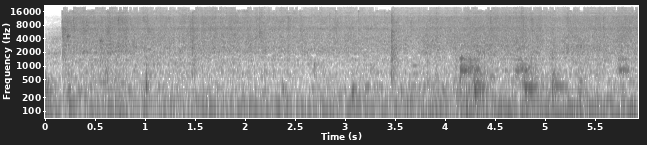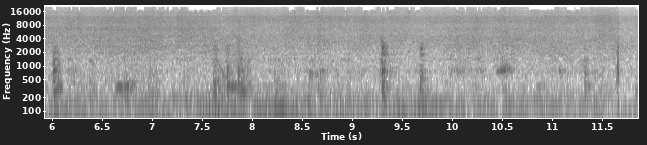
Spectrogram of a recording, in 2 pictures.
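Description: Onion, tomato, green chilli and cabbage are stir-fried together in a pan, with a continuous soft sizzle, a low background hum and scattered stirring scrapes and clinks, at a moderate distance.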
